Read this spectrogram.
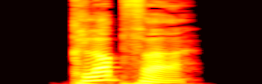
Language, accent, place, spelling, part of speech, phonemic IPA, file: German, Germany, Berlin, Klopfer, noun, /ˈklɔpfɐ/, De-Klopfer.ogg
- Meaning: 1. agent noun of klopfen; a knocker {{gloss|a person who knocks]] 2. an object to knock, tap, beat, throb with 3. Clipping of Türklopfer; doorknocker 4. Clipping of Teppichklopfer; carpetbeater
